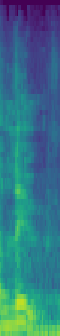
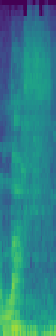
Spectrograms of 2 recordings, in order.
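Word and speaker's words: Lugh: was the the battle for lou or luff or lou i'm not quite sure where you pronounce it i'm going to go with lou actually l-u-g-h so that is probably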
